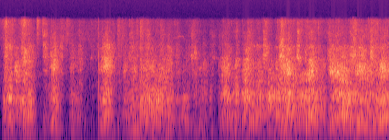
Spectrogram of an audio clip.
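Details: Litter of Jagdterrier pups kept at a kennel, dense rapid growling and snarling with short yelps mixed in, a sharp click near two seconds, the scuffle building louder toward the end.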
